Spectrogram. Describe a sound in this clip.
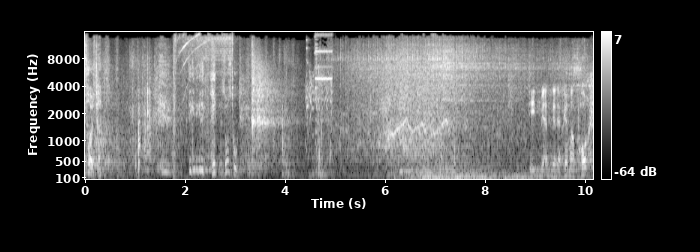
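An elderly man speaks excitedly.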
